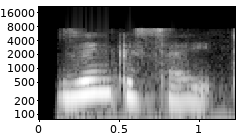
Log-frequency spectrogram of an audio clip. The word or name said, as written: zinkosite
